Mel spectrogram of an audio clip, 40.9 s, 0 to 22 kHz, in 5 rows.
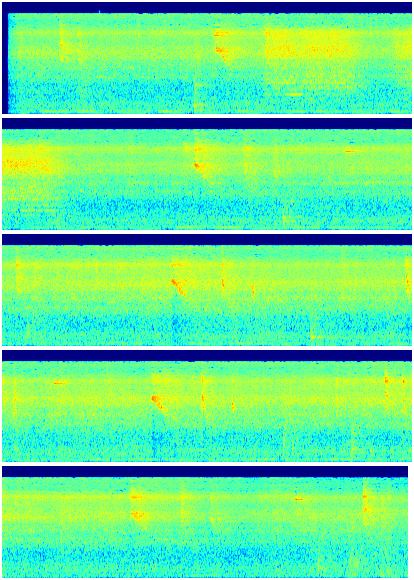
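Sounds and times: low hum of motors: 0.2s - 40.9s.

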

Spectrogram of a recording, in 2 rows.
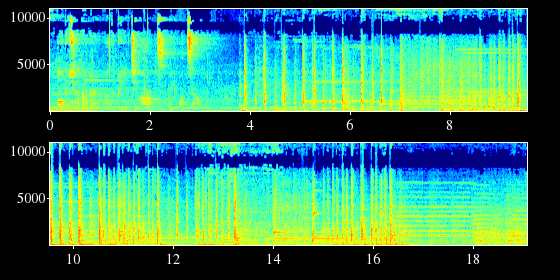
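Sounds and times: ringing mallet percussion tones: 0.0s - 18.1s.

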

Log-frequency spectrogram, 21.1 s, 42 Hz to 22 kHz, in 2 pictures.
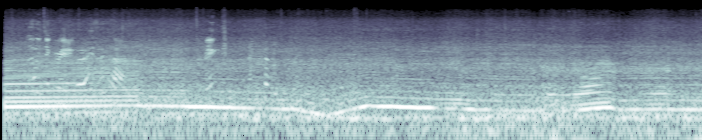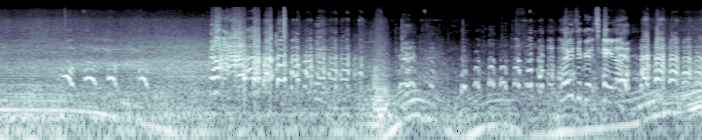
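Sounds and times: car engine heard from inside: 0.1s - 13.8s.

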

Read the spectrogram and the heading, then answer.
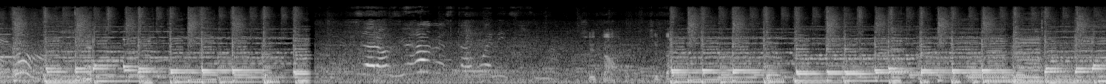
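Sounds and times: background music: 0.0s - 3.2s, 6.7s - 11.0s
steady background noise: 0.0s - 11.0s
girl's high-pitched utterances: 3.6s - 5.3s.

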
